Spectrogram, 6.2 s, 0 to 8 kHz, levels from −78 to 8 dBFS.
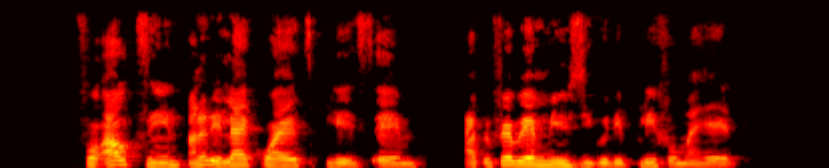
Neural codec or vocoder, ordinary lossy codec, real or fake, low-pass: none; none; real; 7.2 kHz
